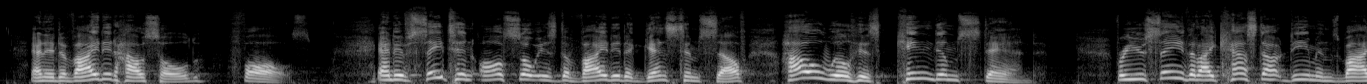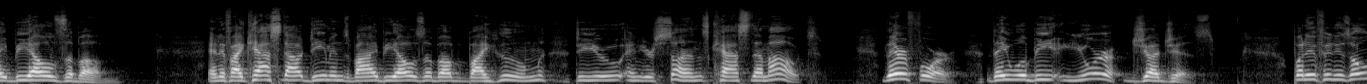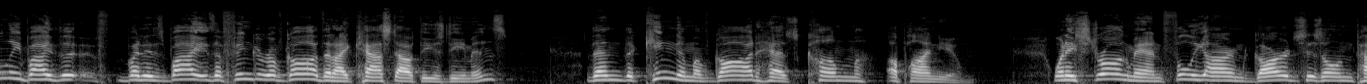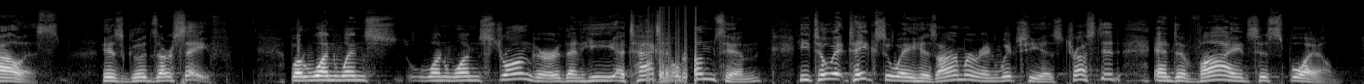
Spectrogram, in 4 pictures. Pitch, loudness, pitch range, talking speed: 190 Hz, -18 LUFS, 165-220 Hz, 135 wpm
